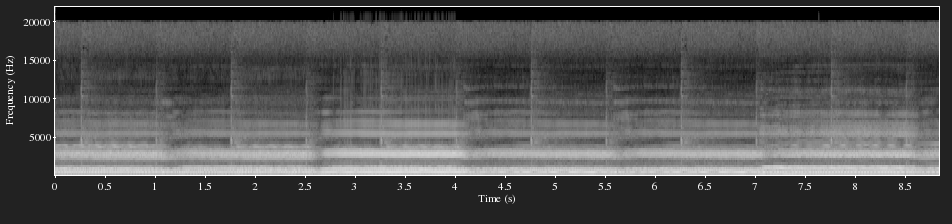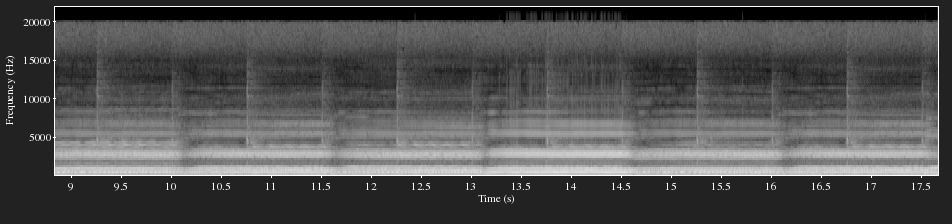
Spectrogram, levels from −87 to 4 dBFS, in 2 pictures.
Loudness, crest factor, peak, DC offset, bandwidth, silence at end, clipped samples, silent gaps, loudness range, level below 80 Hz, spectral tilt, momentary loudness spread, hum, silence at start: -12 LUFS; 12 dB; 0 dBFS; under 0.1%; over 20 kHz; 0 s; under 0.1%; none; 2 LU; -50 dBFS; -4 dB/octave; 6 LU; none; 0 s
